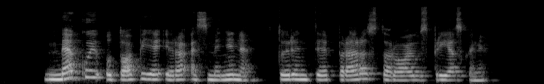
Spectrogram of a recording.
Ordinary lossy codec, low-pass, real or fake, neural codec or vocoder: Opus, 32 kbps; 14.4 kHz; fake; vocoder, 48 kHz, 128 mel bands, Vocos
